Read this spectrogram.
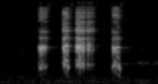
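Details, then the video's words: Red junglefowl in the wild at Darul Kamal, Aceh, crowing while being lured. Four rasping syllables come in quick succession, the third drawn out longest, then the call stops abruptly over low rural background noise. "AYAM HUTAN Aceh"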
